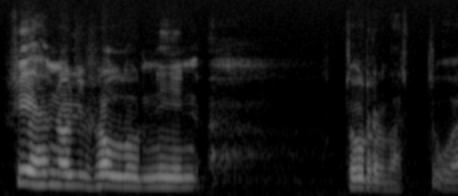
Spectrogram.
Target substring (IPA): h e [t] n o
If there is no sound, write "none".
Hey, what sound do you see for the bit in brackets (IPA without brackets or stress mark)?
none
